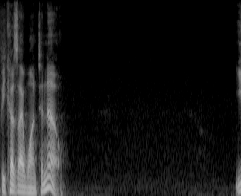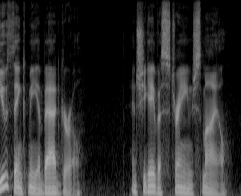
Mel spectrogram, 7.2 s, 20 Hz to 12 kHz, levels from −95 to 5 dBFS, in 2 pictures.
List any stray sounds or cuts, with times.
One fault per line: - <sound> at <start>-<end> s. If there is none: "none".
none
